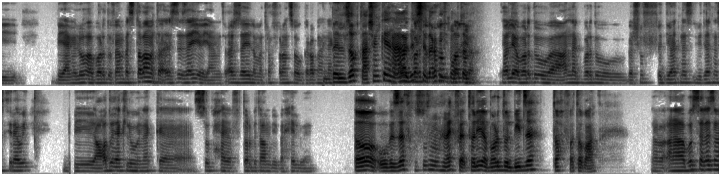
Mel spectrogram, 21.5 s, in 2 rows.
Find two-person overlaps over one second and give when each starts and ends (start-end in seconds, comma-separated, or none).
5.8-7.2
